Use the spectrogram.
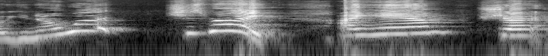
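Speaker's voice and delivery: high, emphatic self-admission; acted realization. Mom admitting her daughter is right, emphatic. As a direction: pitch it way up, conceding the point to yourself.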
